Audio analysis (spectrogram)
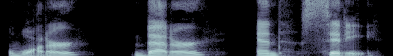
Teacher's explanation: the flap T in American English the T sounds like a soft D in words like water better and City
